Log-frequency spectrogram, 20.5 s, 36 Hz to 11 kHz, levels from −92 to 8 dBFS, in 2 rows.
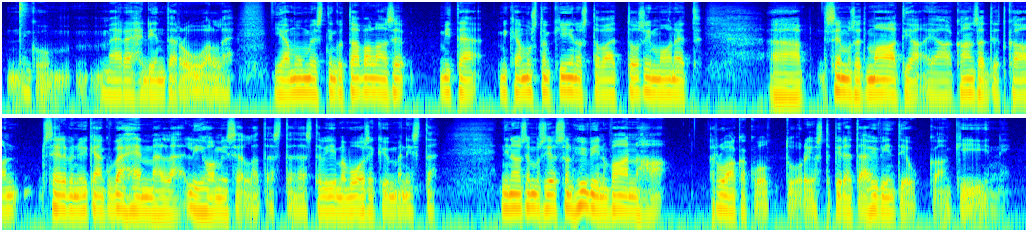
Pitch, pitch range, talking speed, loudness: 105 Hz, 100-110 Hz, 145 wpm, -27 LUFS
